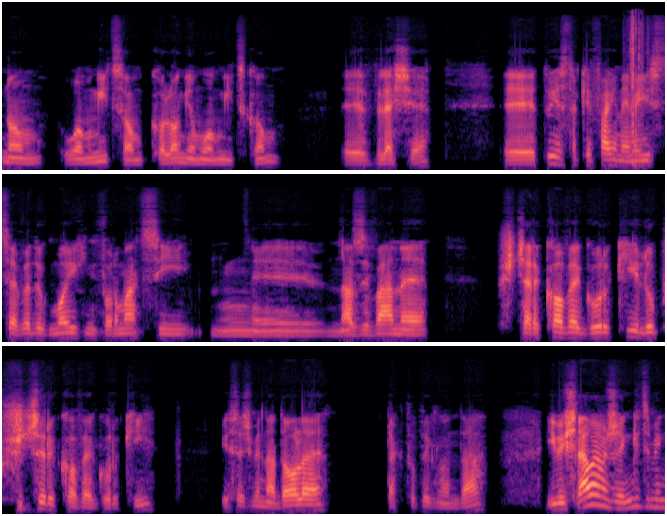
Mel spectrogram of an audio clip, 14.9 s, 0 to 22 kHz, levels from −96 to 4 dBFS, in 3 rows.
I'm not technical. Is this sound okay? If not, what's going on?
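No. Two faults stand out.

Between 3.32 and 3.77 s, there is sound cut by the noise suppressor. The noise-reduction processing mistakes part of the sound for background noise and turns it sharply down, for about a fifth of a second in total.

From 4.65 to 4.87 s, a rough scratching burst nearly as loud as the sound itself sits on top. This is cable scratch noise, likely from a worn cable or connector being moved.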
